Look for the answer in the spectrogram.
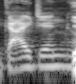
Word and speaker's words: Gaijin: Is that how you say it? Gaijin? – Yep.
